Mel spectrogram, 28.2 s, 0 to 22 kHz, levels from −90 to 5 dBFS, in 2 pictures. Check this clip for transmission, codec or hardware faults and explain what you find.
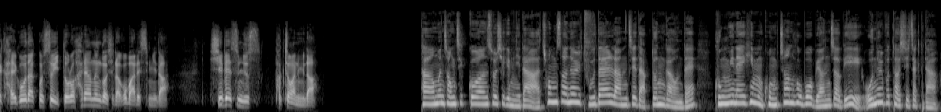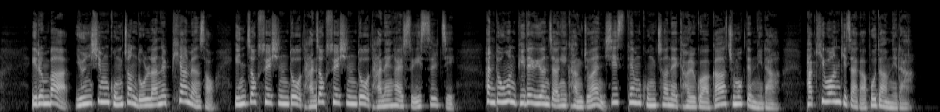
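Two CD skips show up in the speech, at 13.83 s and 18.86 s. In each case the laser has jumped to a different turn of the disc's spiral, likely knocked off track by a bump or a flaw in the disc. The player briefly mutes, about 10 ms at the first and only a few milliseconds at the second, then resumes from the new spot. You hear a little tick and the speech abruptly picks up from a different point.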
